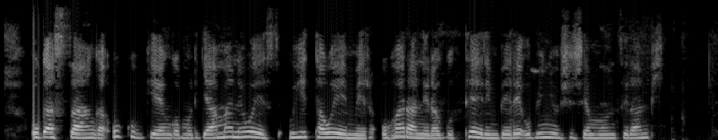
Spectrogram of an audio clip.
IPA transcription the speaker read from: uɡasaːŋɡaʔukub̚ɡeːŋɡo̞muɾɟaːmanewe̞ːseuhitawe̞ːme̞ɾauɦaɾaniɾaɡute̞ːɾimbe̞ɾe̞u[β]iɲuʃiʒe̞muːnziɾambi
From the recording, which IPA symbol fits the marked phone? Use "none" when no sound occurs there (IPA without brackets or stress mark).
β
